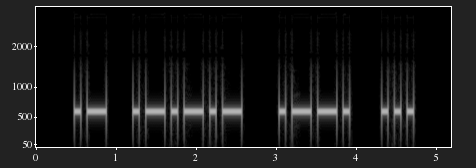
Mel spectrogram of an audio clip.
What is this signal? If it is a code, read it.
Morse code, heard as a keyed tone, about 15 wpm, spaced as for 12 wpm, 600 Hz. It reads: A.PS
